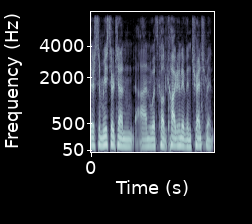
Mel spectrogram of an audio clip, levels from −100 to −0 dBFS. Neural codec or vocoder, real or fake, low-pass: codec, 16 kHz, 16 kbps, FunCodec, trained on Chinese and English, 50 frames a second; fake; 7.2 kHz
